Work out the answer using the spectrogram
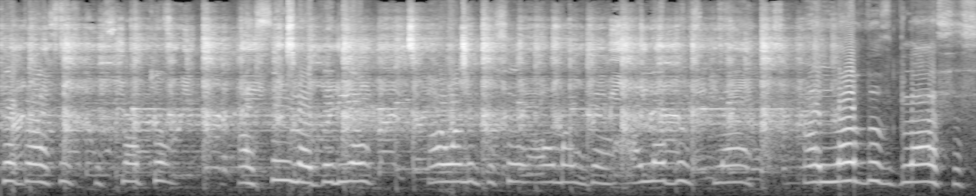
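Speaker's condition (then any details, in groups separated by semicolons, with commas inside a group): Cerebral palsy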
